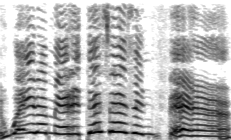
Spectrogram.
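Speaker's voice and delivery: high, slow falsetto mock of an indignant lady; complaining lady. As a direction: whine it out like a cheated passenger. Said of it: "she said".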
